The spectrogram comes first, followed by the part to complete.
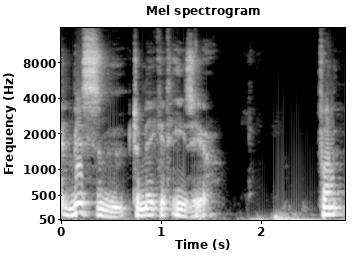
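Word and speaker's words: بسم: Even the Muslims in their dictionary, even in their scholars, they say the word, the letter alif is taken off because it's heavy to pronounce, harder to recite.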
